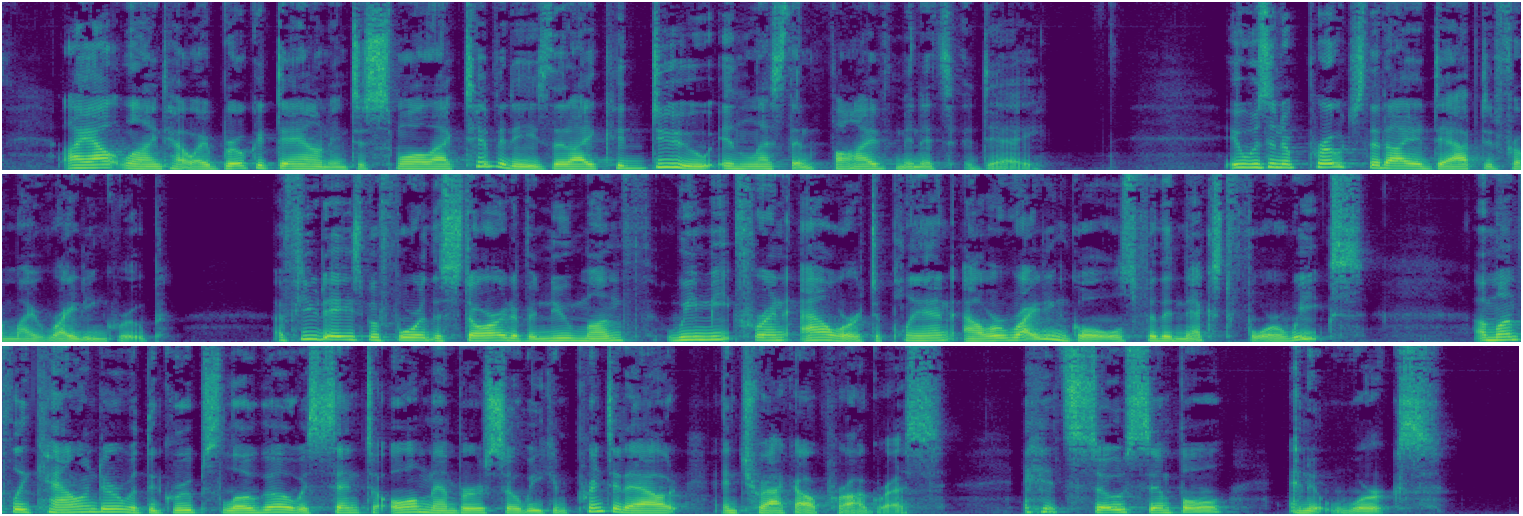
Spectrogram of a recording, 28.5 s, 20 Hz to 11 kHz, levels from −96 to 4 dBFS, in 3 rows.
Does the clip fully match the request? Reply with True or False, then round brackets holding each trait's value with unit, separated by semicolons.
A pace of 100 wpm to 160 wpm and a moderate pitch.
False (180 wpm; 155 Hz)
